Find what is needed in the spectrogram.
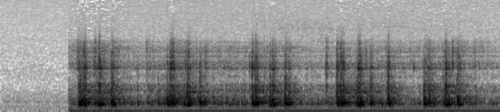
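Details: Mid-systolic click.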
